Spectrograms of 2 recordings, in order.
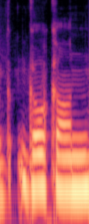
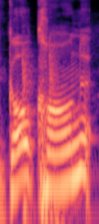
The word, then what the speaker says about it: gokon: like group blind date, but it's spelled GOKON, and so the what do you say, the habit to read it as gokon, don't do that. Gokon means rape. Oh yeah, don't do that. Don't say it like that. Say gokon, please.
